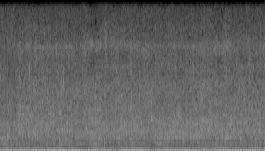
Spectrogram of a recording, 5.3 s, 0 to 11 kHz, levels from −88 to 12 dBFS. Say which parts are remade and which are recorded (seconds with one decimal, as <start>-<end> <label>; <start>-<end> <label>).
0.0-1.5 recorded; 1.5-4.7 remade; 4.7-5.3 recorded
